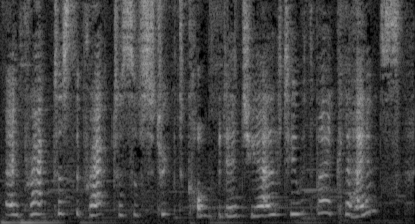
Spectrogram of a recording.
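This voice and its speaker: A woman's voice: very high voice, steady tone, normal speed, soft background music. An actress playing a bossy, caustic woman with a theatrical, formal manner, like a soothsayer in a comedy audio drama. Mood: mock-mystical, stern. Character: tart, bossy woman posing as mysterious soothsayer.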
